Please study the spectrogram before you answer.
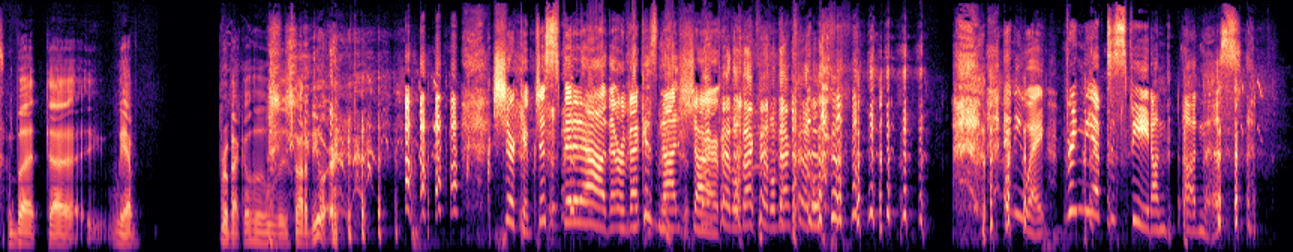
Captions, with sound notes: but we have Rebekah who is not a viewer. (all laughing) - Sure, Kip, just spit it out that Rebekah's not sharp. - Backpedal, backpedal, backpedal. - Anyway, bring me up to speed on this.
